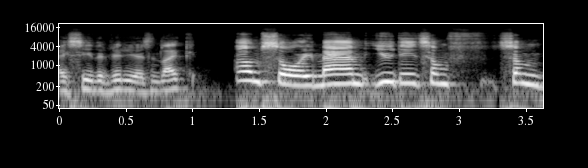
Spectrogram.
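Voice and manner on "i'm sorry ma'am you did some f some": put-on English policeman accent, high-pitched and slow. Acting out an officer in a video arresting someone: put-on English police accent. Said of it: "this is my accent for".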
